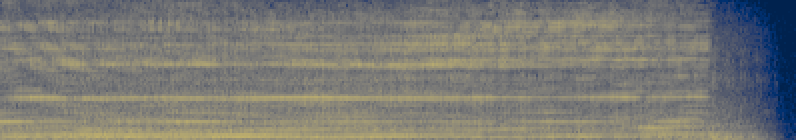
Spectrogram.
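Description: A table saw fitted with a dado blade cuts a tenon shoulder in wood for a traditional workbench, giving a loud, sustained whining roar that holds steady and then spins down abruptly at the end.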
